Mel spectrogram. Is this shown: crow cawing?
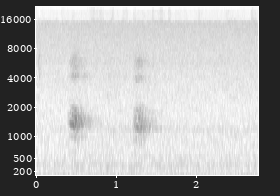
yes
